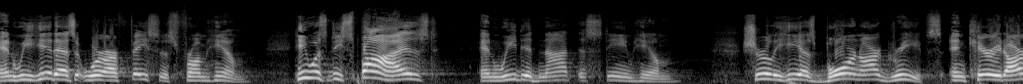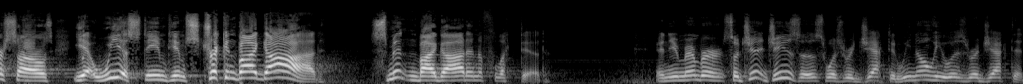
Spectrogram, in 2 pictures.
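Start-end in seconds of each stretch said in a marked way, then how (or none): 0.0-15.7 slow, deliberate reading voice. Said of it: "I'm gonna read it slowly".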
